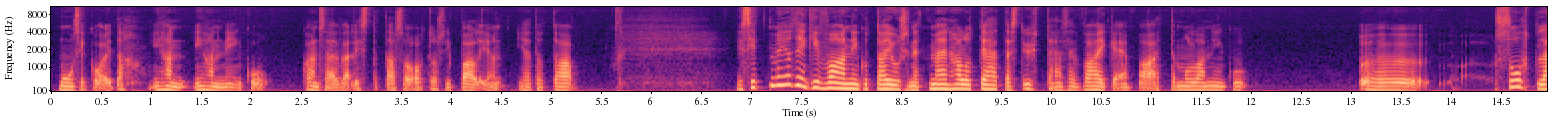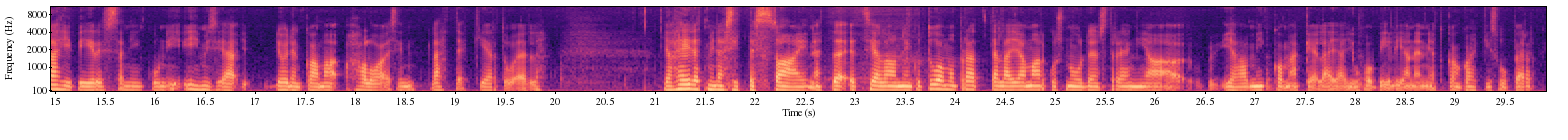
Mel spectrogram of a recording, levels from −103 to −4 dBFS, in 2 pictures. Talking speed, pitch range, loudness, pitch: 140 wpm, 130-150 Hz, -21 LUFS, 140 Hz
